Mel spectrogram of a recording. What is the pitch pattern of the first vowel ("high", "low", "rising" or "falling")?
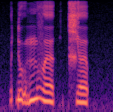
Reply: rising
